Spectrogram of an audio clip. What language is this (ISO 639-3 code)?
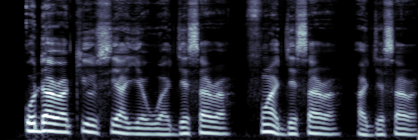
yor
